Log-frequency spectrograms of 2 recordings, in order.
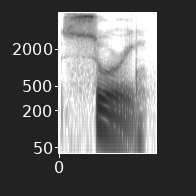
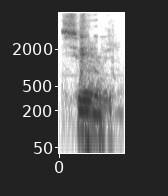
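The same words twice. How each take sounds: First: SORRY drawn to "soo-ree", falling; imitated Canadian sorry. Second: SORRY repeated shorter, "soo-ree"; echoed Canadian sorry. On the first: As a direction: say SORRY with an oo, mimicking. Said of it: "You say". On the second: Retold or imitated. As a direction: echo SORRY briefly with an oo. Repeats the mimicked word.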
